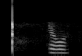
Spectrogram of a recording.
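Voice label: Police Northeast District Disp, radio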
